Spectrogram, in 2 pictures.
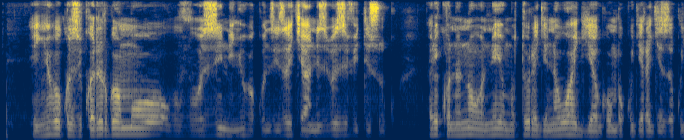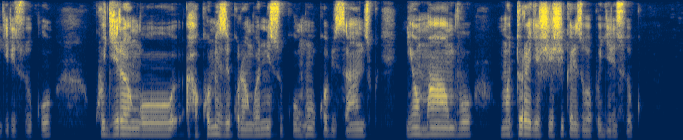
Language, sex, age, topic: Kinyarwanda, male, 18-24, health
